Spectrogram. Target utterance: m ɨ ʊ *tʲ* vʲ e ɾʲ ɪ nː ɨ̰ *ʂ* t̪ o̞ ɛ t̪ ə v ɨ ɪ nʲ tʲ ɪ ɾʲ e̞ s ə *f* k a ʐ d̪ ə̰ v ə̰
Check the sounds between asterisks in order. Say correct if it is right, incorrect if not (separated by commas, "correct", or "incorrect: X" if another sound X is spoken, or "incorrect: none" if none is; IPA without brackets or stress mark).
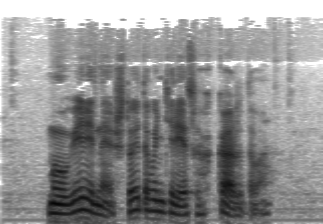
incorrect: none, correct, incorrect: x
